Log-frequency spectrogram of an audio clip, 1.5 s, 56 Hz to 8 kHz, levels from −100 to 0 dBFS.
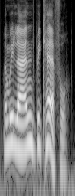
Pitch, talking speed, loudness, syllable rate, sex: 175 Hz, 195 wpm, -15 LUFS, 5.3 syllables/s, male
